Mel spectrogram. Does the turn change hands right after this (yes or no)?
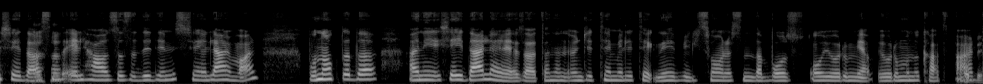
no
